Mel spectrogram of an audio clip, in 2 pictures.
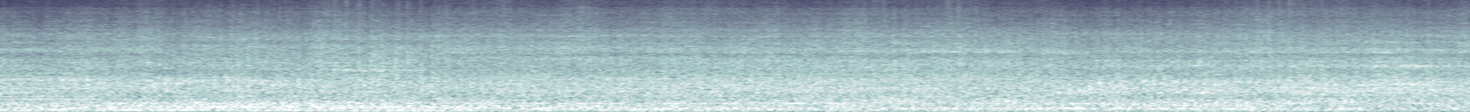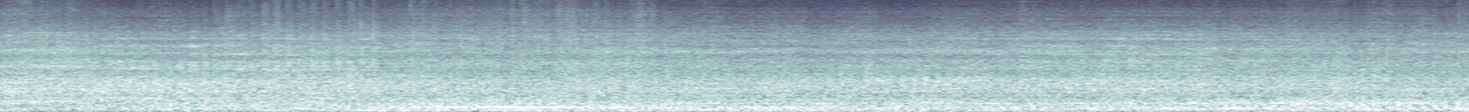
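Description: Double-stack container freight train rolling past: loud, steady rumble and rattle of the railcar wheels on the rails as the stacked container cars go by.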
